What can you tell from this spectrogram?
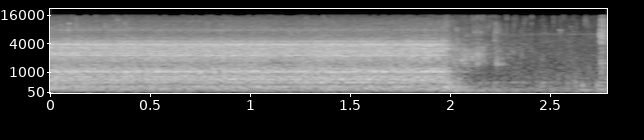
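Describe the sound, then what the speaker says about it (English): Hot water gushes steadily from a tap in a St. Petersburg apartment, a loud close hiss that stops abruptly, followed by a few faint drips and a small knock. "You may notice I have this turned to the left, so it's hot water."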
